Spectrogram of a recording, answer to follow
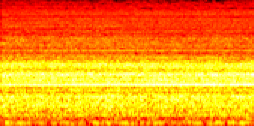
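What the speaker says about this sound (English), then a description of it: "let me see if I can just dry them off a second with my heat gun" A heat gun blows hot air over damp card wings in a craft room, a steady, loud, even hiss of airflow with a low motor hum underneath, running continuously and unbroken.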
